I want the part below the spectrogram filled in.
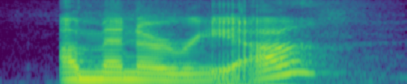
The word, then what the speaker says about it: amenorrhea: And when we talk about a condition like this affecting our physical health, amenorrhea, did I pronounce that correctly? – You did.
